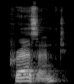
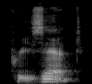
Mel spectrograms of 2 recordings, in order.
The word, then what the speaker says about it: present: Present, present. Did you hear the sound change from a short E to a long E?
